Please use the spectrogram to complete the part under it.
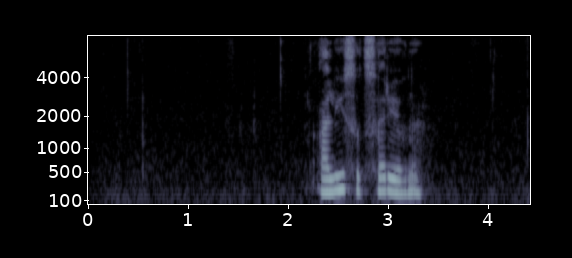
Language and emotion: Russian, neutral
